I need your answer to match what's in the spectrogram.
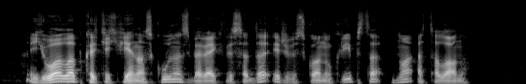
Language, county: Lithuanian, Vilnius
